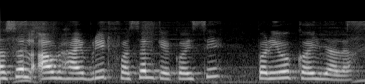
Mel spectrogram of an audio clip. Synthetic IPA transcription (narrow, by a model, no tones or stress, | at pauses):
əsəlaʊɾɦajbɾiɖpʰəsəlkekəjse | pɾəjoɡ̚kəjld͡ʒalə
